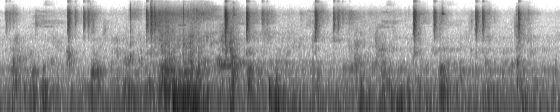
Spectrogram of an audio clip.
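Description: Car tyres rolling slowly over a gravelly, sandy lane: irregular crackling and popping of grit under the tyres, with a heavier bump at about one to one and a half seconds in.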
